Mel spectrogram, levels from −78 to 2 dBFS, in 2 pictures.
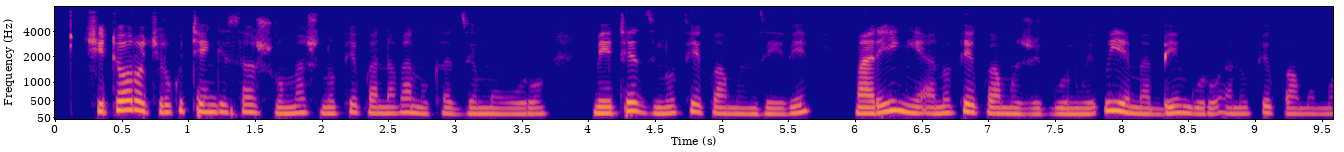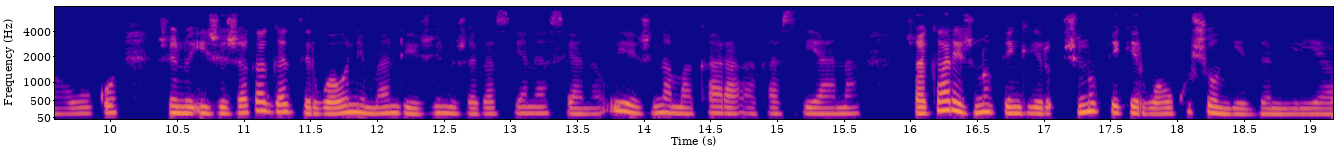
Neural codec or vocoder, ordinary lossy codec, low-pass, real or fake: none; MP3, 64 kbps; 7.2 kHz; real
